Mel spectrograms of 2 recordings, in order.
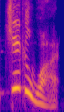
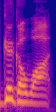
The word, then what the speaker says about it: gigawatt: the hell is a jigawatt gig it's actually pronounced gigawatt yeah but okay here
